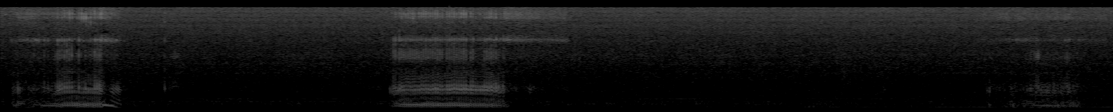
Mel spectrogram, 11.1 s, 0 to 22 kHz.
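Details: Three slow, rough, rattling snores about three seconds apart in a quiet room, roughly 18 breaths a minute; snoring.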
